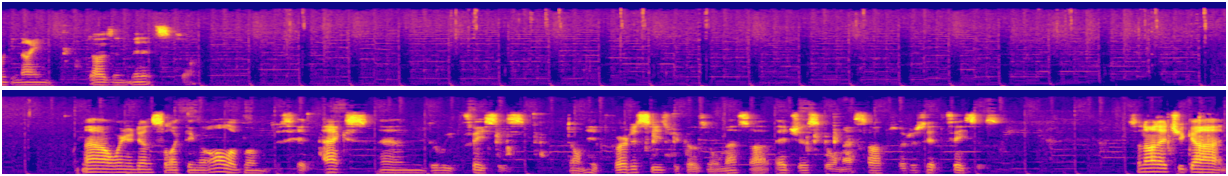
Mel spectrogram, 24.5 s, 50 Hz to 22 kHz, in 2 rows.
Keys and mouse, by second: 0.6 c, 3.1 c, 4.5 middle click, 4.9 c, 5.3 Tab, 5.4 Tab, 5.6 c, 6.5 c, 7.2 c, 9.0 c, 11.0 c, 11.7 c, 12.0 c, 12.5 x, 15.3 x, 17.2 ctrl+z, 17.5 x, 18.7 ctrl+z, 18.9 x, 20.4 ctrl+z, 20.5 x, 23.8 Tab, 24.2 Tab.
